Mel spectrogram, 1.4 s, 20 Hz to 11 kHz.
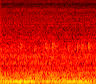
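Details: Old boiler, roughly 50 years, after relighting the pilot by hand and refiring: a smooth, steady low roar with no puffing, popping or flutter, burners firing evenly and normally.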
